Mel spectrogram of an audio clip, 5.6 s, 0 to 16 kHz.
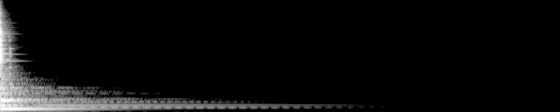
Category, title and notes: Music > Solo percussion
Med-low Tom - Oneshot 35 12 inch Sonor Force 3007 Maple Rack
recording, oneshot, acoustic, wood, toms, Tom, kit, med-tom, percussion, quality, real, beat, maple, Medium-Tom, drums, roll, realdrum, tomdrum, drum, perc, drumkit, loop, flam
